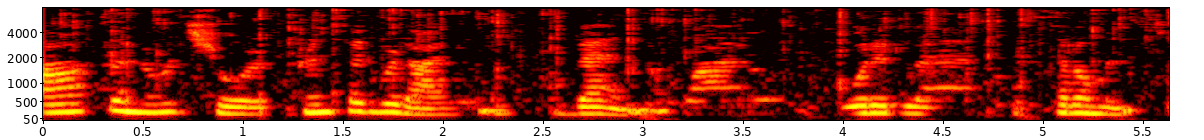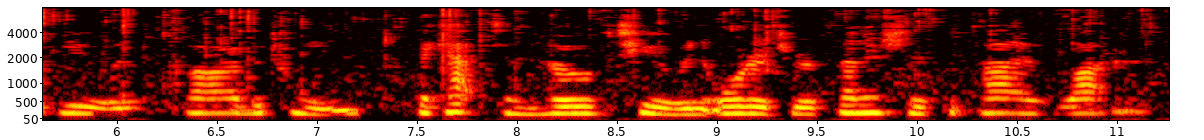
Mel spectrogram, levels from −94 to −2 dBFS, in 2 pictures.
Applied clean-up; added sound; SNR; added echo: classical method Wiener filter.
